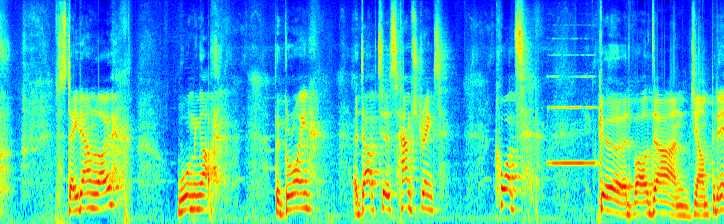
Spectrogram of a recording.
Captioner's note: panting and sighs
